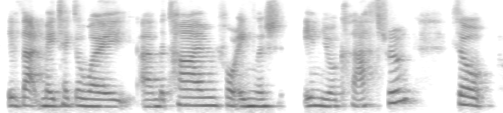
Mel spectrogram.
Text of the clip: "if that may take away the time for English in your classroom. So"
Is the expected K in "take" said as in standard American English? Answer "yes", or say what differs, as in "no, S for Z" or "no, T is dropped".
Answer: yes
